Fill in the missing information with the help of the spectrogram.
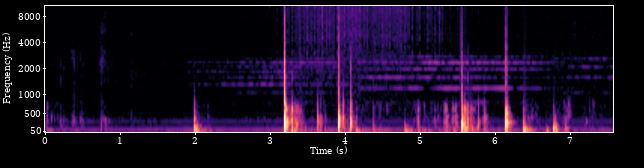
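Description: Irregular loud knocks and thumps from hand puppets being handled and bumped close to a webcam microphone, a single knock first and then a quick uneven run of them. Faint steady high tones, like soft music, sound underneath.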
